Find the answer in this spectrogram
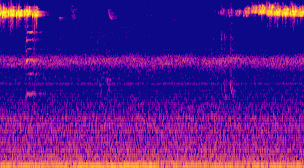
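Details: Blackpoll Warbler song played back during an ornithology lecture as an example of very high-pitched vocalization, in contrast to the spruce grouse: thin, rapid high notes at the start and a rising, louder run of high notes at the end, over a steady hum.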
